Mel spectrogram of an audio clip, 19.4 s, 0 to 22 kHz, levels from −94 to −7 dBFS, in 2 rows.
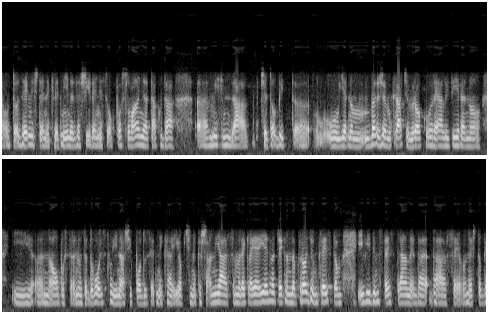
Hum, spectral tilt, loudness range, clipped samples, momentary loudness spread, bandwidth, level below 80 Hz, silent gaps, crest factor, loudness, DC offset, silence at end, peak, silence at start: none; -8 dB/octave; 3 LU; under 0.1%; 6 LU; 7.8 kHz; -74 dBFS; none; 18 dB; -27 LUFS; under 0.1%; 0 s; -8 dBFS; 0 s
